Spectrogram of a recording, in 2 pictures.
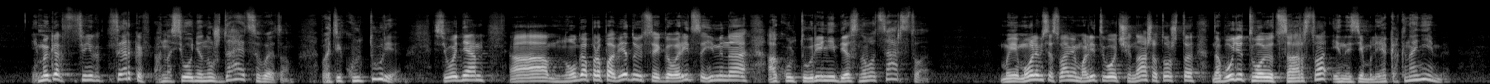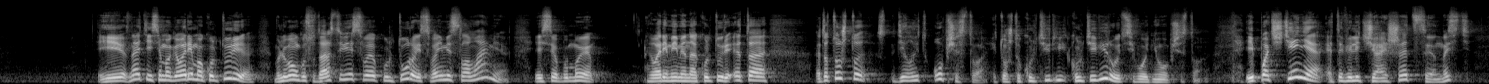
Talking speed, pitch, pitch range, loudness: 170 wpm, 175 Hz, 150-205 Hz, -18 LUFS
